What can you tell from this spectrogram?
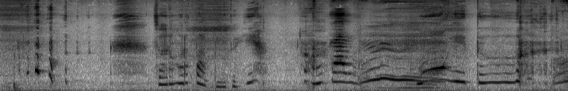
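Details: Infant imitating their father's snoring: playful babbling and rough, snore-like noises while a parent speaks softly in a small room; imitated snoring.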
